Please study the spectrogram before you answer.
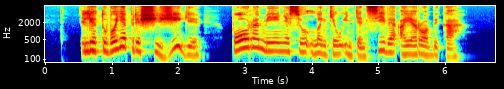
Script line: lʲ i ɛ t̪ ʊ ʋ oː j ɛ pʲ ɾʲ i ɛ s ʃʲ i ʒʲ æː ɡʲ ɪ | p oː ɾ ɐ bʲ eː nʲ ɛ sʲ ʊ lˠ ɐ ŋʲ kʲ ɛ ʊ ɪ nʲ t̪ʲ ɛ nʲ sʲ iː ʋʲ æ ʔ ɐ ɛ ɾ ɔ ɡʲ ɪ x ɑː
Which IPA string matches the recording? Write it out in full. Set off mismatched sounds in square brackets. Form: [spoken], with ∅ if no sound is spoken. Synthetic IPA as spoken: lʲ i ɛ t̪ ʊ ʋ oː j ɛ pʲ ɾʲ i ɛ [ʃ] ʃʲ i ʒʲ [iː] ɡʲ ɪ | p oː ɾ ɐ [mʲ] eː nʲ ɛ sʲ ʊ lˠ ɐ ŋʲ kʲ ɛ ʊ ɪ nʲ t̪ʲ ɛ nʲ sʲ iː ʋʲ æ ʔ ɐ ɛ ɾ ɔ [bʲ] ɪ [k] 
